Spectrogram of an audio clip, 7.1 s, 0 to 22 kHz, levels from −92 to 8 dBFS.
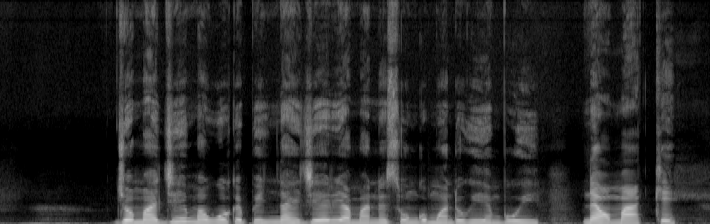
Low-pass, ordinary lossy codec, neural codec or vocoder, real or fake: none; none; none; real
